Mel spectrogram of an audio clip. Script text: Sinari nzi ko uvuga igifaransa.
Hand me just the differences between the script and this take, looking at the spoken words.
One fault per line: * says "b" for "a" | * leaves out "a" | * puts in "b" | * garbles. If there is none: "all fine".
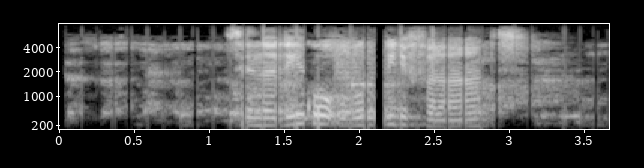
* leaves out "nzi"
